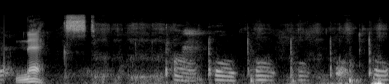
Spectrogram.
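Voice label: "pump", spoken word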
